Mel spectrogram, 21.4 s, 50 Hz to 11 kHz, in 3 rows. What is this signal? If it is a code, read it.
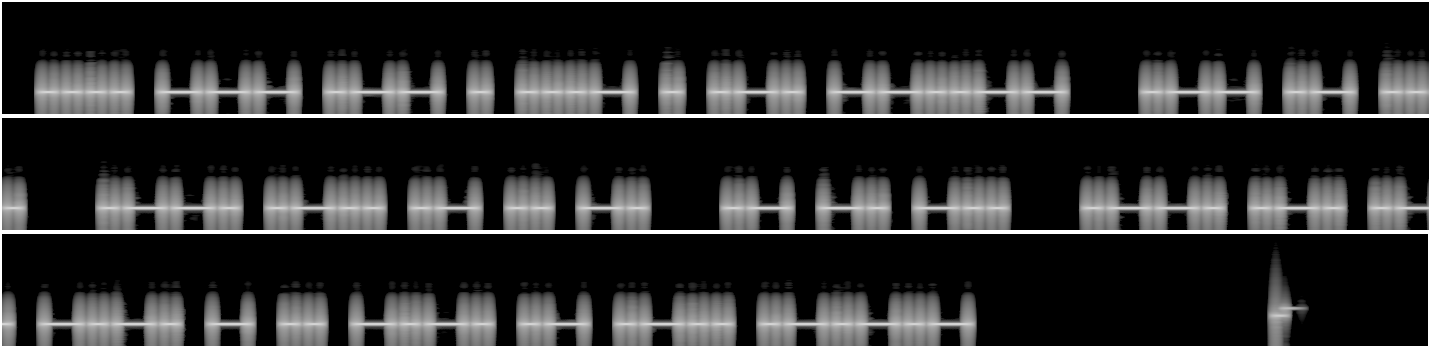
Morse code, heard as a keyed tone, about 20 wpm, 700 Hz. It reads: HOWEVER, WAS PLAIN AND PRACTICAL.
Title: Sentences from Top 1400 Words 20wpm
